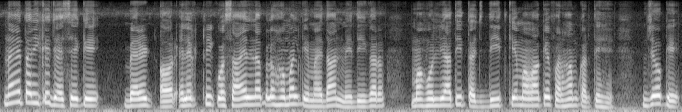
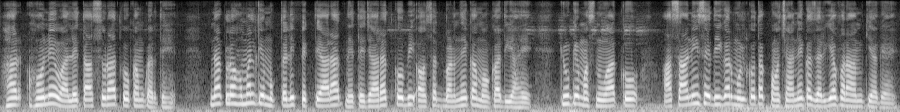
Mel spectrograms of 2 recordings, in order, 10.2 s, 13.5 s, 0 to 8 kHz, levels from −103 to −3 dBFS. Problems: none marked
